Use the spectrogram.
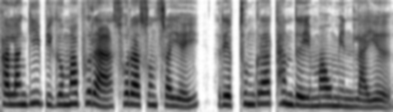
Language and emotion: Bodo, neutral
